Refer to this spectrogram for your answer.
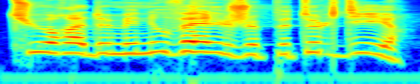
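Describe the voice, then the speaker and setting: A woman's voice: a little high, steady tone, normal speed, a bit bright, no echo, studio quality, voice pushed up, natural voice. A woman voicing a scornful, blustering teenage boy bully in an audiobook. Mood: méprisant. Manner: scornful, boastful.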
